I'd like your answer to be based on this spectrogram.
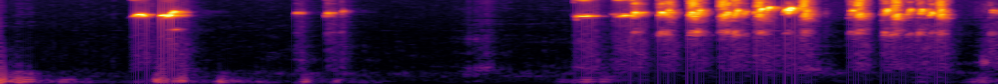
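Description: Golden finches at a breeder's give short, high chirps, first a few isolated calls, then a quick busy run of twittering notes near the end, with soft low knocks and handling noise around them.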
